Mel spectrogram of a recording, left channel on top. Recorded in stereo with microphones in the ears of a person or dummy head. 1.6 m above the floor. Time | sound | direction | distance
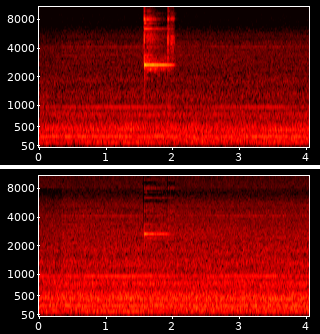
1.6 | a chime | 90° left | 0.7 m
